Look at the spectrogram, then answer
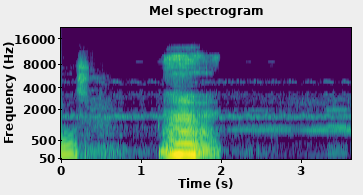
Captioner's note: grumbling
